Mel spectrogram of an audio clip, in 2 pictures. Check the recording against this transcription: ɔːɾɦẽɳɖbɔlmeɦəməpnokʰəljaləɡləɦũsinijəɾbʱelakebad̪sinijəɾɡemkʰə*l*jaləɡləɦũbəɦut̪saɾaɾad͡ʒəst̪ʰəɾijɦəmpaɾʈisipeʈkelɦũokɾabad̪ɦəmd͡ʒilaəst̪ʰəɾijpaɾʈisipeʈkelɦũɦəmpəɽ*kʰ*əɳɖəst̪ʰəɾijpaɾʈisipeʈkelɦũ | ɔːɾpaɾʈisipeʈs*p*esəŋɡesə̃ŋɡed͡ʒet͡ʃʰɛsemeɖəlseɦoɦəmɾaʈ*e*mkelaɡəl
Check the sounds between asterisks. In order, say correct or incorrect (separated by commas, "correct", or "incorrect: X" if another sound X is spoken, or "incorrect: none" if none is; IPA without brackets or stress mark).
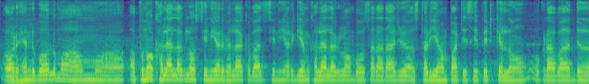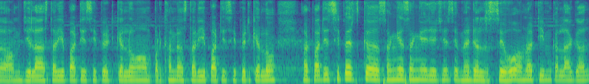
correct, correct, incorrect: k, incorrect: i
